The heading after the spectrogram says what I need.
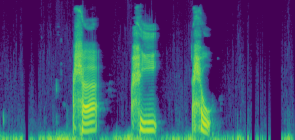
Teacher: Huruf H kecil bersamaan dengan ain dilafalkan dari bagian tengah tenggorokan. Dia memiliki sifat mengalir nafas dengan karakteristik berbisik. Jadi lembut nafasnya.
